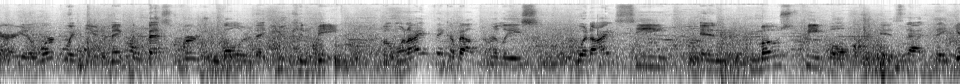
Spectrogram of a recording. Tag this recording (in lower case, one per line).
speech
